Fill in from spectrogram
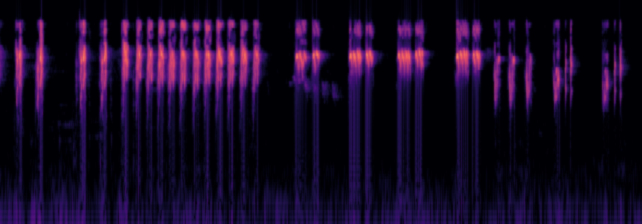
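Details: Long-tailed shrike (cendet) delivering a rapid run of sharp high chips, then paired buzzy notes repeated about every half second, ending in lower varied chirps. The song is loud and clear against a silent background.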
